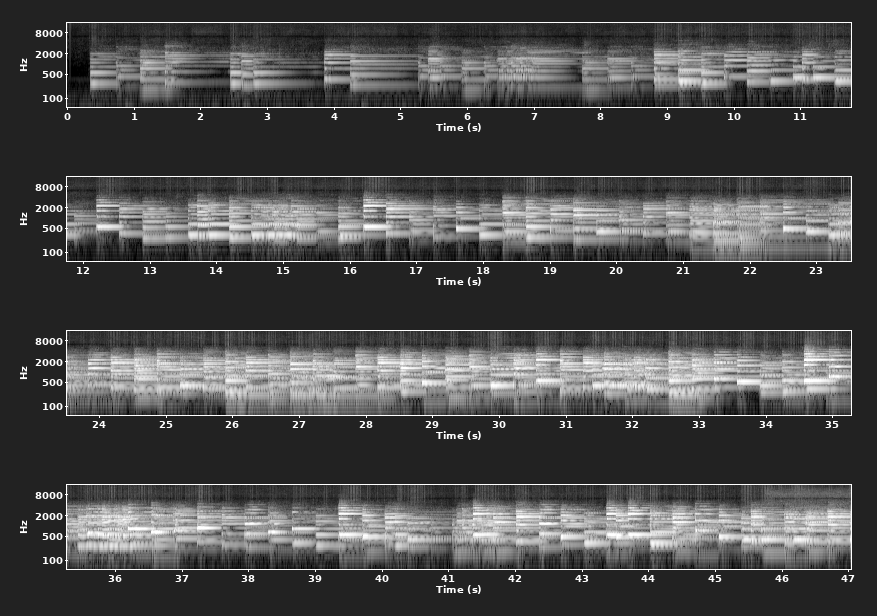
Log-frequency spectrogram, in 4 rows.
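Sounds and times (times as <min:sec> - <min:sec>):
harpsichord fugue: 0:00.0 - 0:47.0.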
